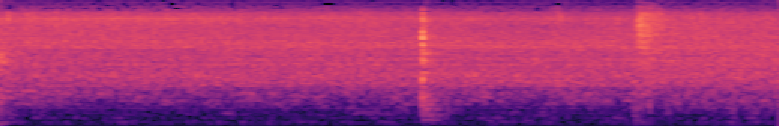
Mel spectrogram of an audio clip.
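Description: Freshly added murukku deep-frying in hot oil: a steady sizzle, with a sharp click about three seconds in and a softer knock about a second later.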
